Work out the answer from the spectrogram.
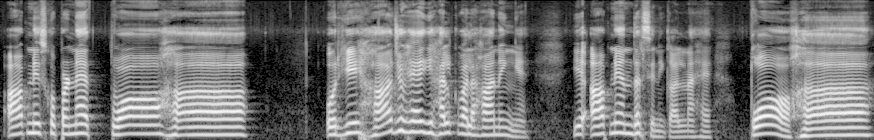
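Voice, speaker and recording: A woman teaching Quran recitation in a patient, explanatory way, drawing out letter sounds slowly. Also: a little high. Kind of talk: tajweed lesson.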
